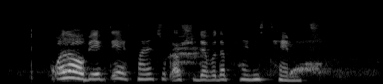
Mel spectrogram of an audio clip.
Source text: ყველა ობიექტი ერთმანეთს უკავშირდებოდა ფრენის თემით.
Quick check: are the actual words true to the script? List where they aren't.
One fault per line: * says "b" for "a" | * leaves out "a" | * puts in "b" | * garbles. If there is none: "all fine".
all fine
